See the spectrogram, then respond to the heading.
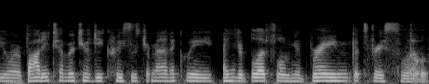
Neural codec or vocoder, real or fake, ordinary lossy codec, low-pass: codec, 44.1 kHz, 2.6 kbps, DAC; fake; Opus, 64 kbps; 7.2 kHz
